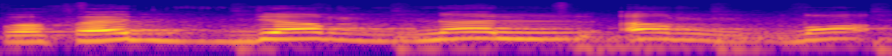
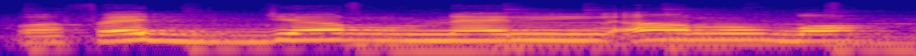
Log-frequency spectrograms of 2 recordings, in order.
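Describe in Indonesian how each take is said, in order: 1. Terpotong-potong menjadi bagian-bagian dengan jeda. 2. Mengalir lembut tanpa jeda yang terputus-putus. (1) "seperti memotong-motong" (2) "lebih lebih soft lagi"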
